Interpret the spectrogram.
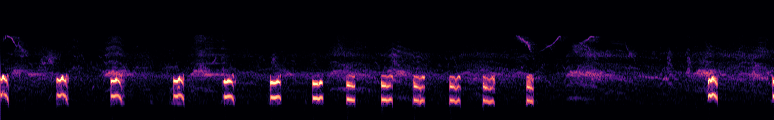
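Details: Little crake (Porzana parva), call.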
